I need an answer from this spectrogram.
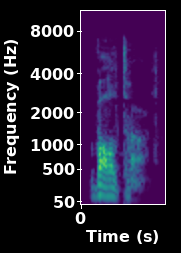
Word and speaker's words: Walter: They pronounce it like the German and Walter. Walter.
